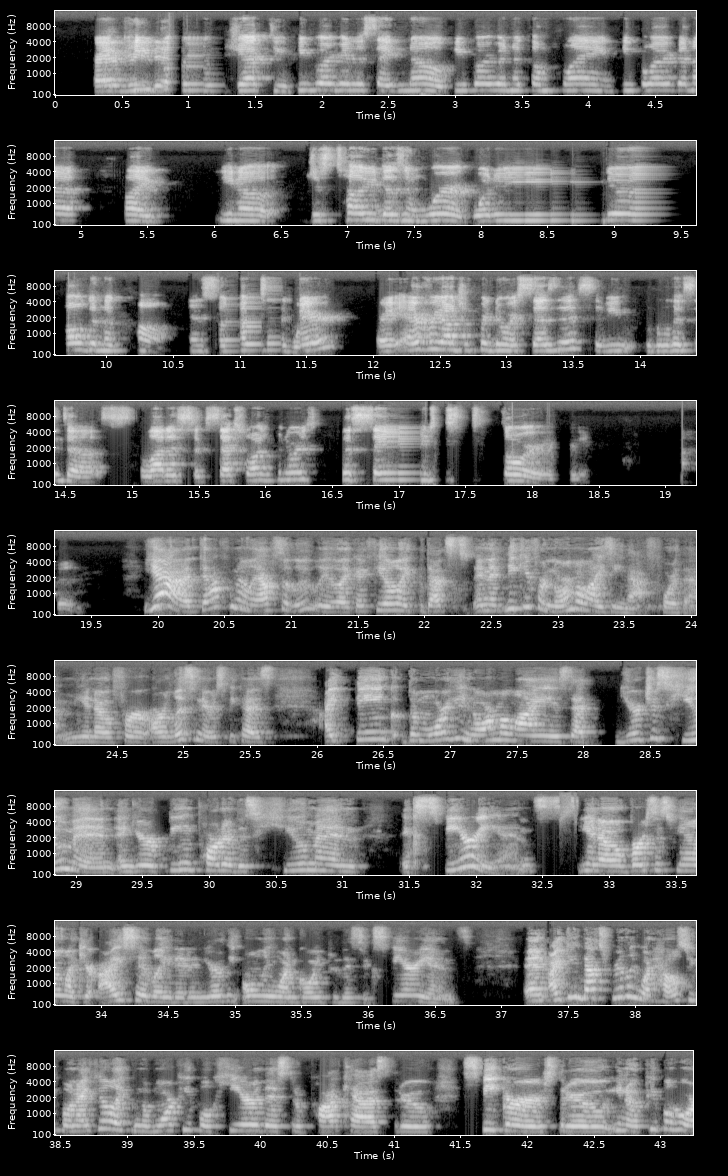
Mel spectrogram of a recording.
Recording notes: Be patient with the sound quality in this episode, given the circumstances with the internet connection, it did affect the sound.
